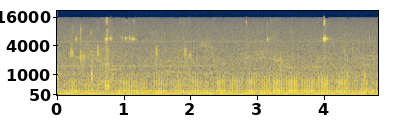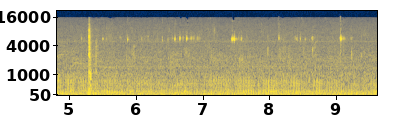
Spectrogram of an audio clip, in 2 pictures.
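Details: Domestic cat purring steadily during a bath indoors, a low continuous rumble with faint splashes and occasional clicks and small knocks above it.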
